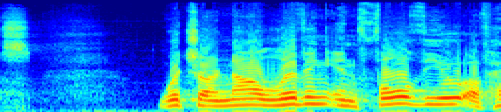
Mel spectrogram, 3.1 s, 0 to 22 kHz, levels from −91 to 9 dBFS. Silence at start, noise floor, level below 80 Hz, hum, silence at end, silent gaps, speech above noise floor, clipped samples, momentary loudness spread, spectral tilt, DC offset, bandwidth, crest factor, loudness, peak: 0.05 s; -48 dBFS; -52 dBFS; none; 0 s; none; 37 dB; under 0.1%; 7 LU; -6.5 dB/octave; under 0.1%; over 20 kHz; 10 dB; -12 LUFS; -2 dBFS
